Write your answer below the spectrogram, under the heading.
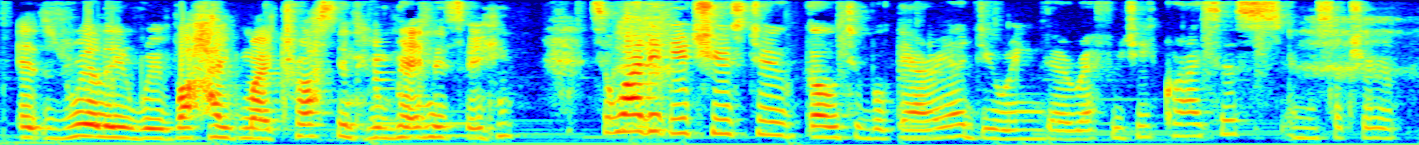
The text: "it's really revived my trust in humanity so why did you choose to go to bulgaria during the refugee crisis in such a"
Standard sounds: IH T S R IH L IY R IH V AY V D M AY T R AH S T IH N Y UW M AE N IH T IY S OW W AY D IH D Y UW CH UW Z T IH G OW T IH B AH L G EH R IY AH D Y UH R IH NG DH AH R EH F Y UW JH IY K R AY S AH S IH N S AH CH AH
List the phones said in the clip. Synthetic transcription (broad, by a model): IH T S R IH L IY R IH V AY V M AY T R AH S T IH N Y UW M AE N IH T IY S OW W AY D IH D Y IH CH UW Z T IH G OW T IH B AH L G EH R IY AH D Y UH R IH NG DH AH R EH F Y UW JH IY K R AY S AH S IH N S AH CH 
